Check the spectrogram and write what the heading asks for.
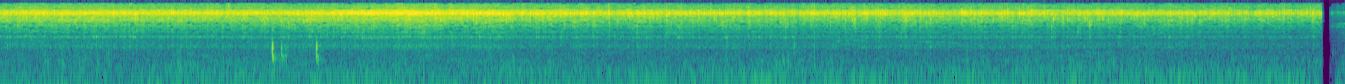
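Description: Hot mustard oil sizzling steadily in a clay pot as bay leaf, dried red chilli and panch phoron seeds fry in it. The sizzle cuts off suddenly near the end.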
